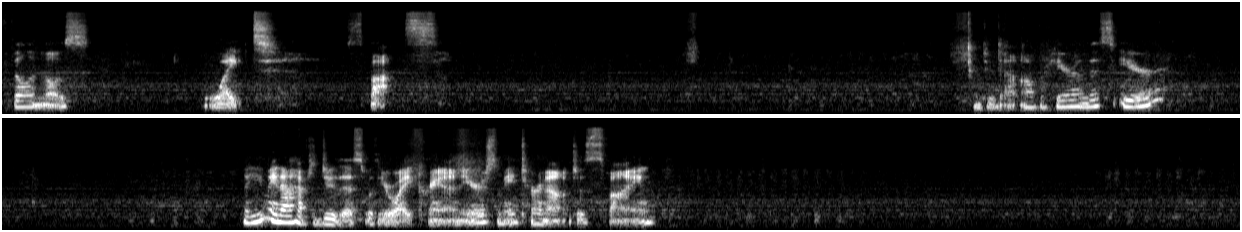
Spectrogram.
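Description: A crayon scratches softly on paper.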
